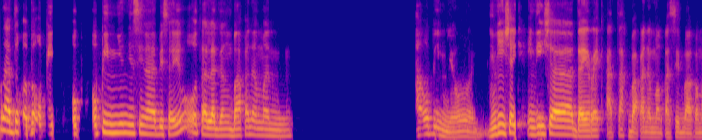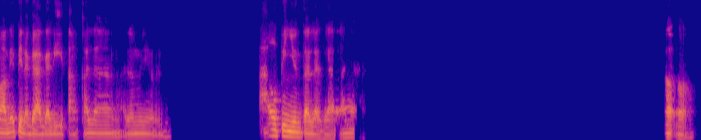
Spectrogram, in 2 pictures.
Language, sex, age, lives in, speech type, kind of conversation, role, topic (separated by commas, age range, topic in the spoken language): Filipino, male, 45-49, United States, conversation, unstructured, none, Paano nakaapekto sa pagkatao mo ngayon ang opinyon ng iba?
